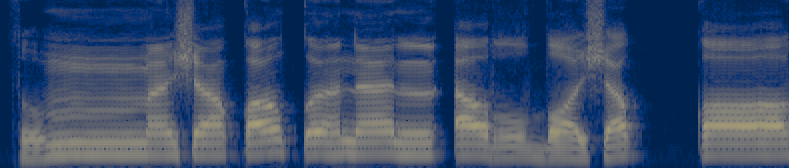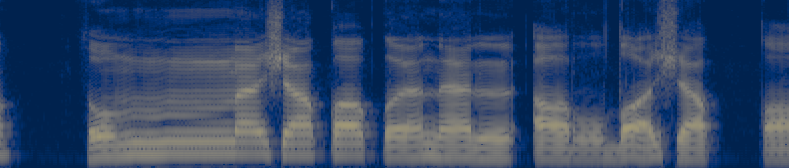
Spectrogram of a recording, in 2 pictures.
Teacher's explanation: Dan huruf qof-nya memang huruf ist'la dan dia dibaca panjang cukup dengan dua harakat saja karena sebagai mad iwad atau mad pengganti fathatain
